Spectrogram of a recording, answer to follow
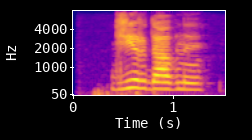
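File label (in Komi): "дзирдавны", Komi, female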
